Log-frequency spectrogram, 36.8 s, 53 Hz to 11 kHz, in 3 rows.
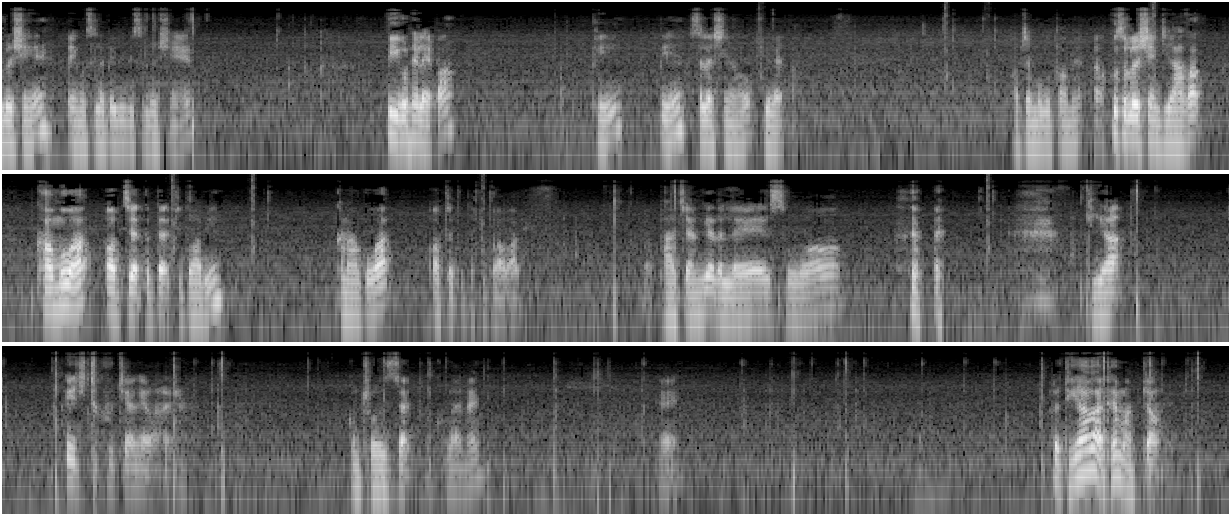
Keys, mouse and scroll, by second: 5.4 p, 11.2 right click, 12.5 g, 14.2-15.0 right drag, 15.6 g, 17.1-18.6 right drag, 19.8 g, 28.2 ctrl+z, 28.7 ctrl+z, 29.3 ctrl+z, 30.4 Tab, 30.9 middle click.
